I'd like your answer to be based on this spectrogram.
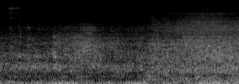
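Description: Sea waves breaking at sunset, a soft continuous wash of surf mixed with wind noise on the microphone, steady and moderately faint with no talk.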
